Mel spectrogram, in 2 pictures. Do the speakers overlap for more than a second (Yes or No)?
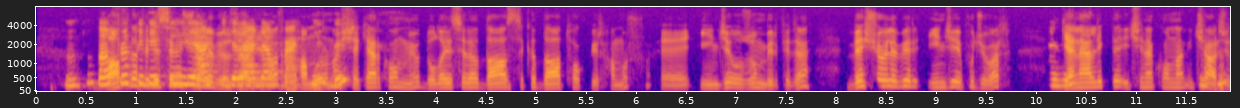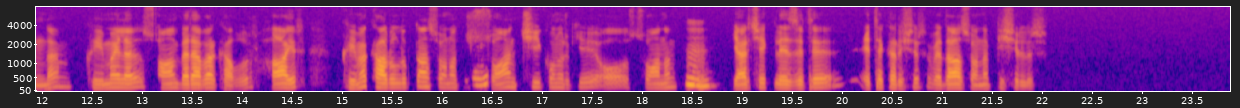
Yes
